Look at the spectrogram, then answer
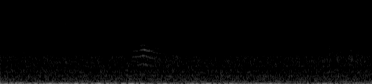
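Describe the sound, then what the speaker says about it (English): A house cat gives one faint, brief meow against a steady background hiss, and nobody speaks. "My cats are going quietly crazy."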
